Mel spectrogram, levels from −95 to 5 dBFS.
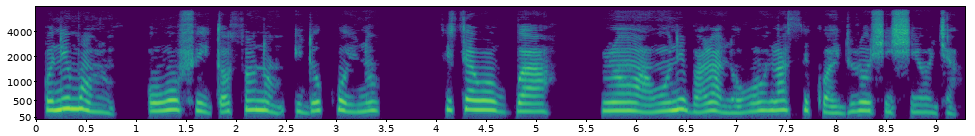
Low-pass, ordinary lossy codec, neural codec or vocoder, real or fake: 7.2 kHz; none; none; real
